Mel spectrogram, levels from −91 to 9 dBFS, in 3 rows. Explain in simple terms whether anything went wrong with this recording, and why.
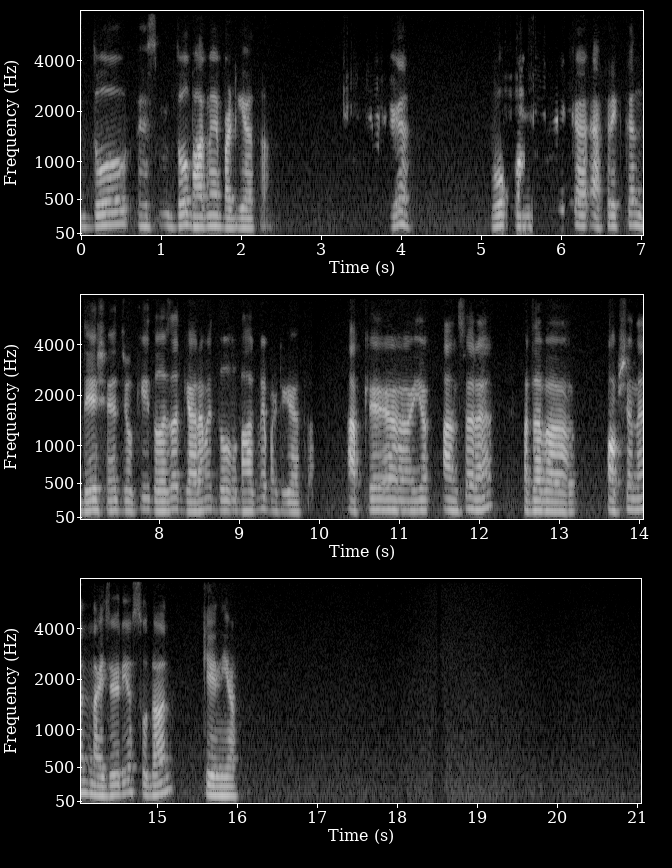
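Other side's voice leaking through, at 3.26–3.37, 3.68–3.75, 5.31–5.36 and 5.63–5.68 s: faint scraps of a second voice, likely loudspeaker sound the echo canceller failed to remove.

Speech suppressed in double talk, at 3.84–3.92, 5.38–6.07 and 9.88–9.96 s: the speech dips, almost vanishing from 5.38 to 6.07 s, likely because both sides talked together and the canceller muted both.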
